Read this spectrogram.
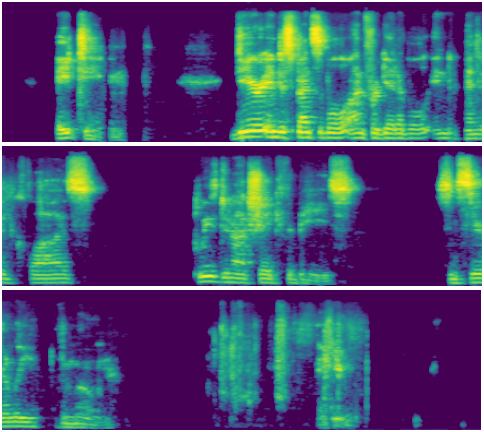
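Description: A man reads aloud calmly and close to a microphone.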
